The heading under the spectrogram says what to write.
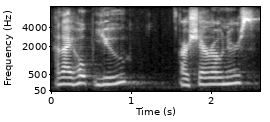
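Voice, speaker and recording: A Canadian woman executive giving a formal meeting address and answering shareholder questions in a measured, gracious way. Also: mid-range voice, steady tone, lo-fi sound. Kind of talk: formal speech, then live Q&A. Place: meeting hall.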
